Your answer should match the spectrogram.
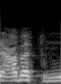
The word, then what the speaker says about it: عبدتم: فهنا ما اقول ايه ولا انا عابد ما عبدتم عبدتم، يبقى ادغمت الدال في التاء فنطقنا التاء مشددة قول عبدتم.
